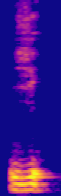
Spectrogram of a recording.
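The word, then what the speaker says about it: j'ai: Et enfin, J apostrophe AI, G. G. C'est le verbe avoir qui est conjugué. G. Ce mot-là, AI, on le prononce E. Donc, ça nous fait G.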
